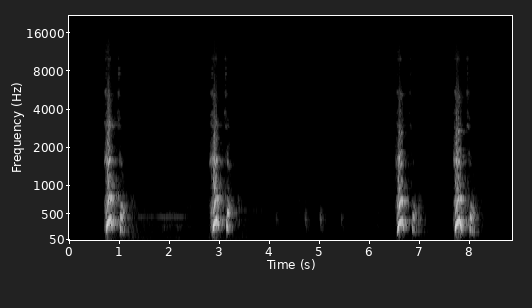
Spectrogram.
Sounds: Sneeze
